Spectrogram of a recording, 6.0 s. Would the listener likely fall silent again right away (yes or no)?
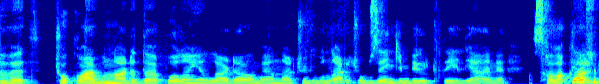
no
